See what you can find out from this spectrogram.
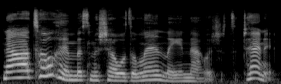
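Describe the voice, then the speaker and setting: A woman's voice: mid-range voice, sing-song, racing. A woman playing a streetwise young New Yorker, telling her spooked audio diary in a slangy, conversational radio drama monologue. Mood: wry, exasperated. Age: young adult. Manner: slangy, conversational, dropping into hushed asides.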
